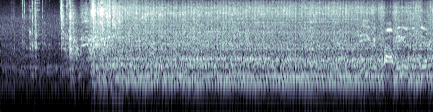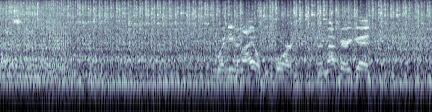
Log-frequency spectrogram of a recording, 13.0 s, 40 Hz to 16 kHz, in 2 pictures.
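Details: John Deere 445 mower that had been backfiring, shaking and running poorly, after troubleshooting, tune-up and coolant top-up: cranks briefly, catches within a second and settles to a smooth steady idle; healthy.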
